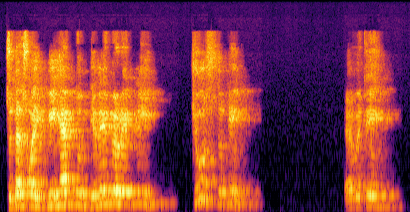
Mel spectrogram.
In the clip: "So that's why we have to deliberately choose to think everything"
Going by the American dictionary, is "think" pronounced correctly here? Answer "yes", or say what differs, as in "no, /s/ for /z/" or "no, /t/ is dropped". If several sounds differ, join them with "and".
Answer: no, /t/ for /θ/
